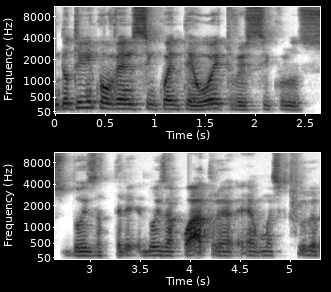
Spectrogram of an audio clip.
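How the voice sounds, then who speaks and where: With a dark, mellow tone and vocal fry, a man speaks at a medium pitch and moderate pace, his intonation fairly even. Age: 60s. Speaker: religious teacher. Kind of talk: devotional scripture lesson. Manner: informal, conversational.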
